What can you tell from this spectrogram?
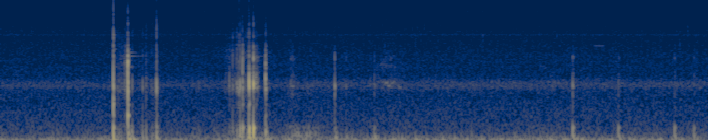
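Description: A few sharp knocks and clunks aboard a small fishing boat, the loudest cluster about two and a half seconds in, followed by scattered light clicks, over a faint steady hum.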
